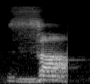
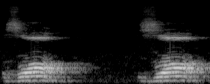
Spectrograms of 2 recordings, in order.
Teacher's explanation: یہ کچھ زا سے ملتا جلتا ہے، زا کی آواز تھوڑی سخت ہوتی ہے، زا، جبکہ ظا کی آواز تھوڑی نرم ہوتی ہے اور ہلکی ہوتی ہے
